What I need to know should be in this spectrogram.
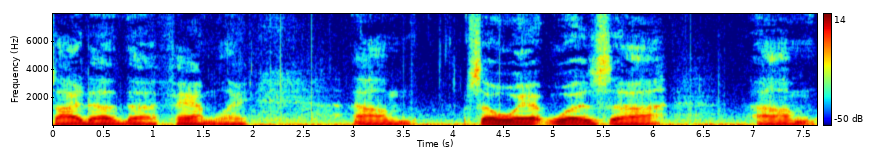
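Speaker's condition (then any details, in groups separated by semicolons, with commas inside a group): ALS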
